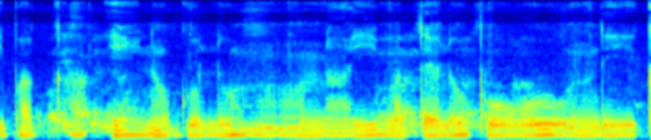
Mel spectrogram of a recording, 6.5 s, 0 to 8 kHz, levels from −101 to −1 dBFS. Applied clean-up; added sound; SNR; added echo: none; none; none; none.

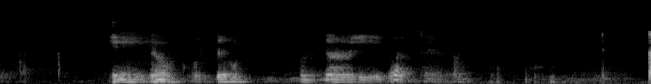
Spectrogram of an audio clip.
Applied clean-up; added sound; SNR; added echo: neural mask model DeepFilterNet 3.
